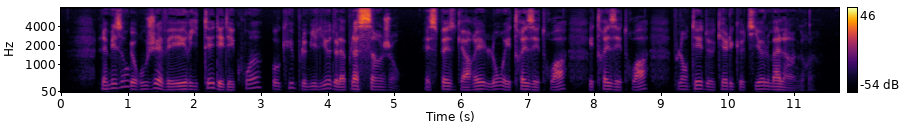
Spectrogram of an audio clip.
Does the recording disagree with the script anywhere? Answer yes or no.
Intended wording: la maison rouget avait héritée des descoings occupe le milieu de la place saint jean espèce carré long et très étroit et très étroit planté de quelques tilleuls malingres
no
